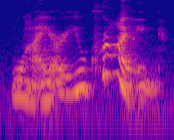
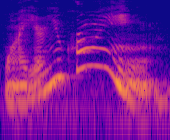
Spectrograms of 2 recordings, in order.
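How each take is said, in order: First: Slow, lightly voiced wolf; a hint of a concerned wolf, slowly; mild wolf voice; wolf asking. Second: High, slow tiny bee voice; high little bee voice; little bee asking. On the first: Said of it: "asked the wolf". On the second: Acted. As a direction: ask like a small curious bee. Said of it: "the bee asked the wolf".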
